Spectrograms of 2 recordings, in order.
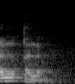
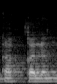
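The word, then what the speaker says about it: القلم: roof कमरी है तो यहां अल का उच्चारण होगा अल बोला जाएगा अल कलम ये अ कलम नहीं बो बोलेंगे इसे बोलेंगे कलम क्योंकि यहां लाम का तल लाम का उच्चारण हो रहा है अलकलम इसी तरह किताब किताब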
